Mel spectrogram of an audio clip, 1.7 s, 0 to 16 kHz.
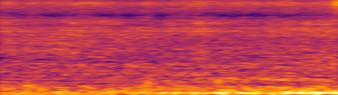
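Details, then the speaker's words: Central AC system with condenser not coming on: 24 volts at the outdoor unit, 12 volts at another point, and a short suspected in the low-voltage wiring; furnace blower gives a steady, even low rush of air with no knocks or squeal, running normally. "Let's go look at the furnace. And the furnace, as you can hear, is blowing."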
